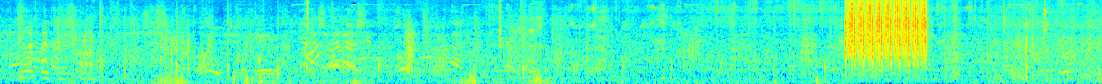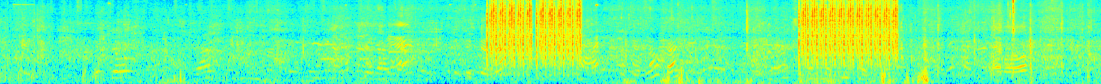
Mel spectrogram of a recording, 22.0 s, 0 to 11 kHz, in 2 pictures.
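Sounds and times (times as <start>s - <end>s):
people talking outdoors: 0.0s - 22.0s.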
